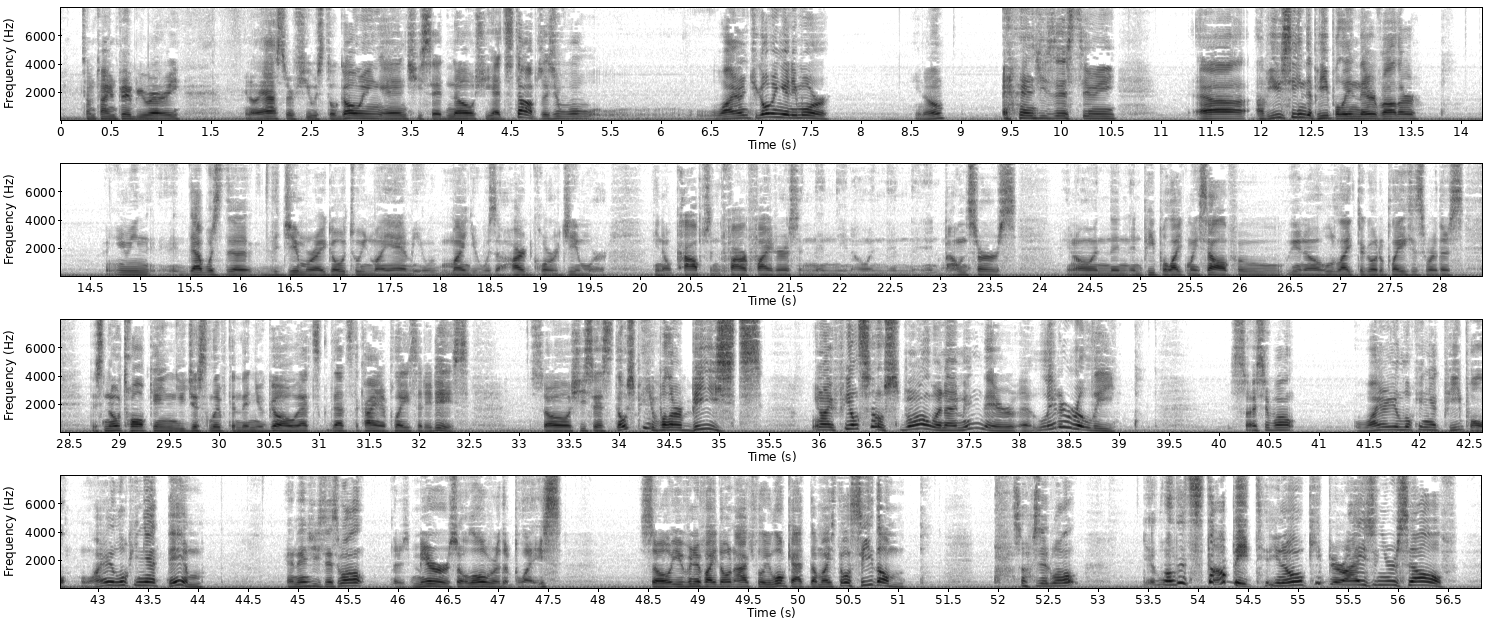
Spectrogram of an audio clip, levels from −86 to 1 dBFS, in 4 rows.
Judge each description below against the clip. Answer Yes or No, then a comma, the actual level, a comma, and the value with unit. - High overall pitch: No, low, 135 Hz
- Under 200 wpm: No, fast, 205 wpm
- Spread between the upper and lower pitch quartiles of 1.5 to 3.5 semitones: No, average, 4.9 semitones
